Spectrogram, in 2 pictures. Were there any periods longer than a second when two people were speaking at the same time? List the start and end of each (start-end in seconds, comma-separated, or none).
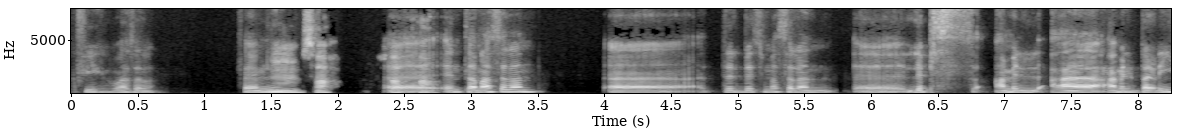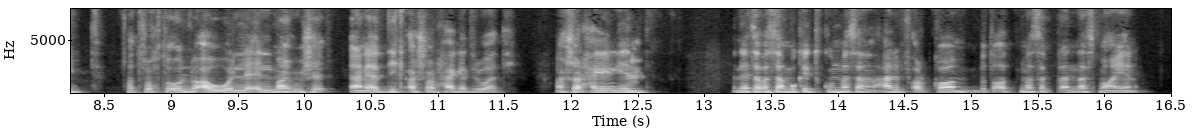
none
